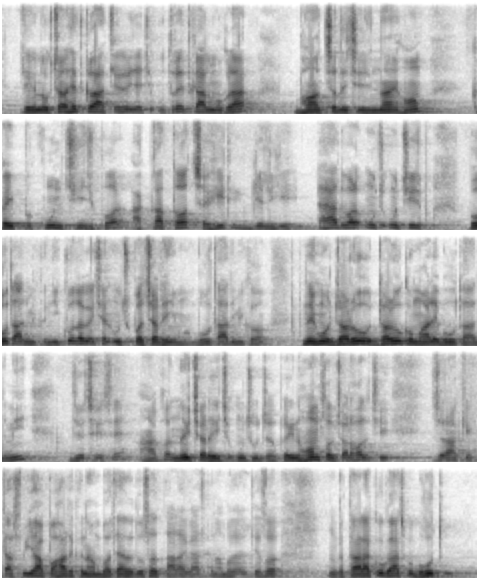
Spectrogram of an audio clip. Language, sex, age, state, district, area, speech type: Maithili, male, 18-30, Bihar, Darbhanga, rural, spontaneous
